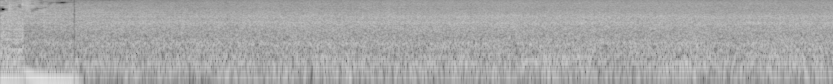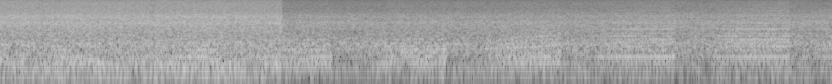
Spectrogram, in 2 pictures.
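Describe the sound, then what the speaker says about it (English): Twister Falls on Eagle Creek in the Columbia Gorge, Oregon, pours in a loud, steady broadband rush of water with no breaks, heard close by and alone. "Look how the water is flowing here and twisting around."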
